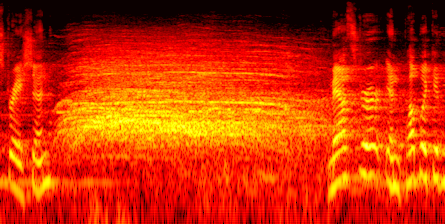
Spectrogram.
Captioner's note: cheering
